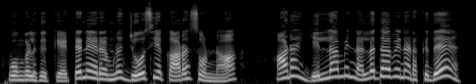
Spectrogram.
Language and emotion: Tamil, surprised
